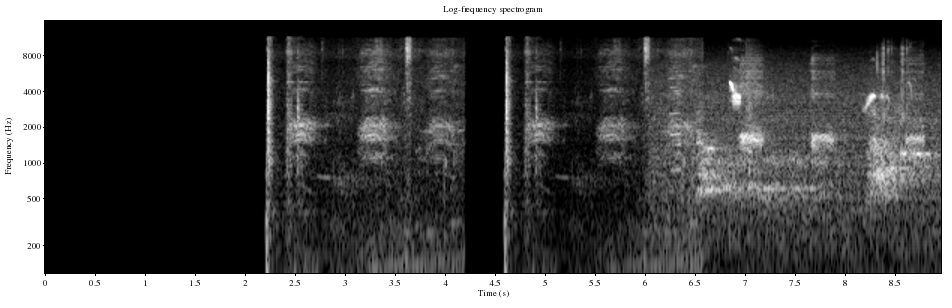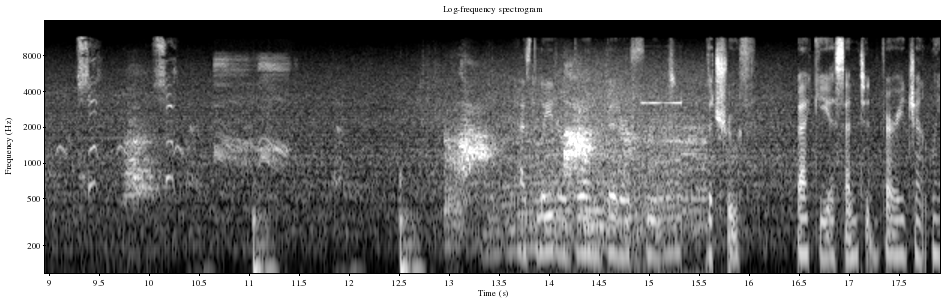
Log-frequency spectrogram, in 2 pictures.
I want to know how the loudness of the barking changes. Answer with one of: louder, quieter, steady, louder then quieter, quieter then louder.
louder.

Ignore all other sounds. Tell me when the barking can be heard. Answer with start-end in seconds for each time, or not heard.
6.2-15.6.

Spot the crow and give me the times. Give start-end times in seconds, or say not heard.
2.2-11.5.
